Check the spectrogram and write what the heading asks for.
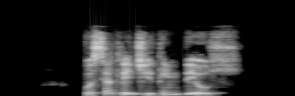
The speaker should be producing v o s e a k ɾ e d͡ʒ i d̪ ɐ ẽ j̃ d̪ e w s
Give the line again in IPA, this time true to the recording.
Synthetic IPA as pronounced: v o s e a k ɾ e d͡ʒ i t̪ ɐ ẽ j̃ d̪ e w s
